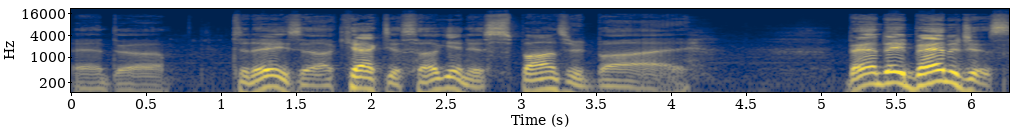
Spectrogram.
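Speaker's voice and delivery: loud, swooping, put-on sports announcer voice. Joking about a cable sports channel, playing its moderator: put-on sports moderator voice. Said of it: "talk like this on television".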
